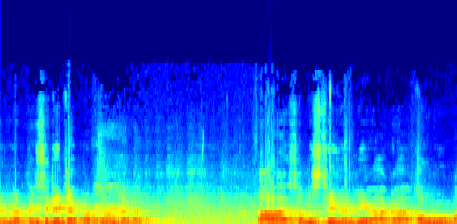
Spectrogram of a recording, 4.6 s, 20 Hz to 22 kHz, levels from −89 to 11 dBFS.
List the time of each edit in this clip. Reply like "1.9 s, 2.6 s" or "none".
none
